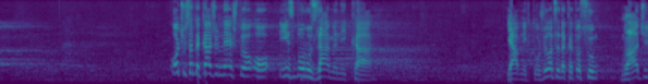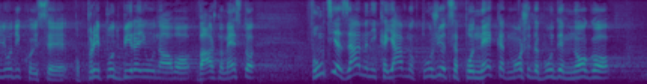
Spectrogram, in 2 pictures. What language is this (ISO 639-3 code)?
srp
